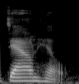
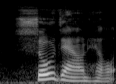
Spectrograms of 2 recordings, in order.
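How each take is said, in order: First: Said in the usual way. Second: So drawn out slowly, downhill falling; sorrowful emphasis on so, sinking at the end; stress on so. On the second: Real, not acted. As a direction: lean slowly into so.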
